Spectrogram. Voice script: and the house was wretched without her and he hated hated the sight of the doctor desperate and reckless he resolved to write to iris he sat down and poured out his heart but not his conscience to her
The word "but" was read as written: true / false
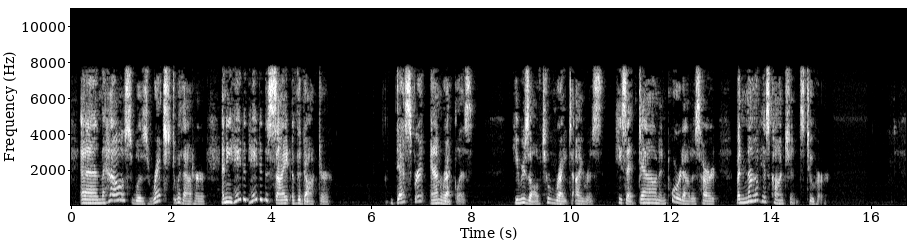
true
